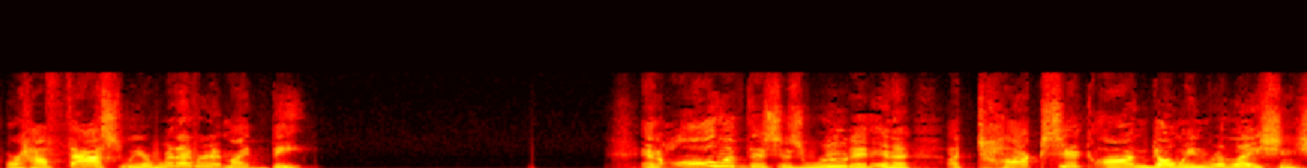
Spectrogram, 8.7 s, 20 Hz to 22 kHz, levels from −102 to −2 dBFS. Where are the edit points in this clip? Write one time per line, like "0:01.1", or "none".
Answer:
none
